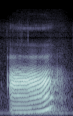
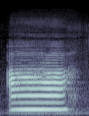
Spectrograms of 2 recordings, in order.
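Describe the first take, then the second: First: The pitch starts lower and goes up. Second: The pitch stays high and steady. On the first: "starts with a little lower pitch and goes up" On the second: "First tone, yi sheng, is high and steady"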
